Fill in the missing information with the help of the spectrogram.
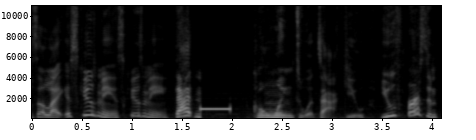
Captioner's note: beep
